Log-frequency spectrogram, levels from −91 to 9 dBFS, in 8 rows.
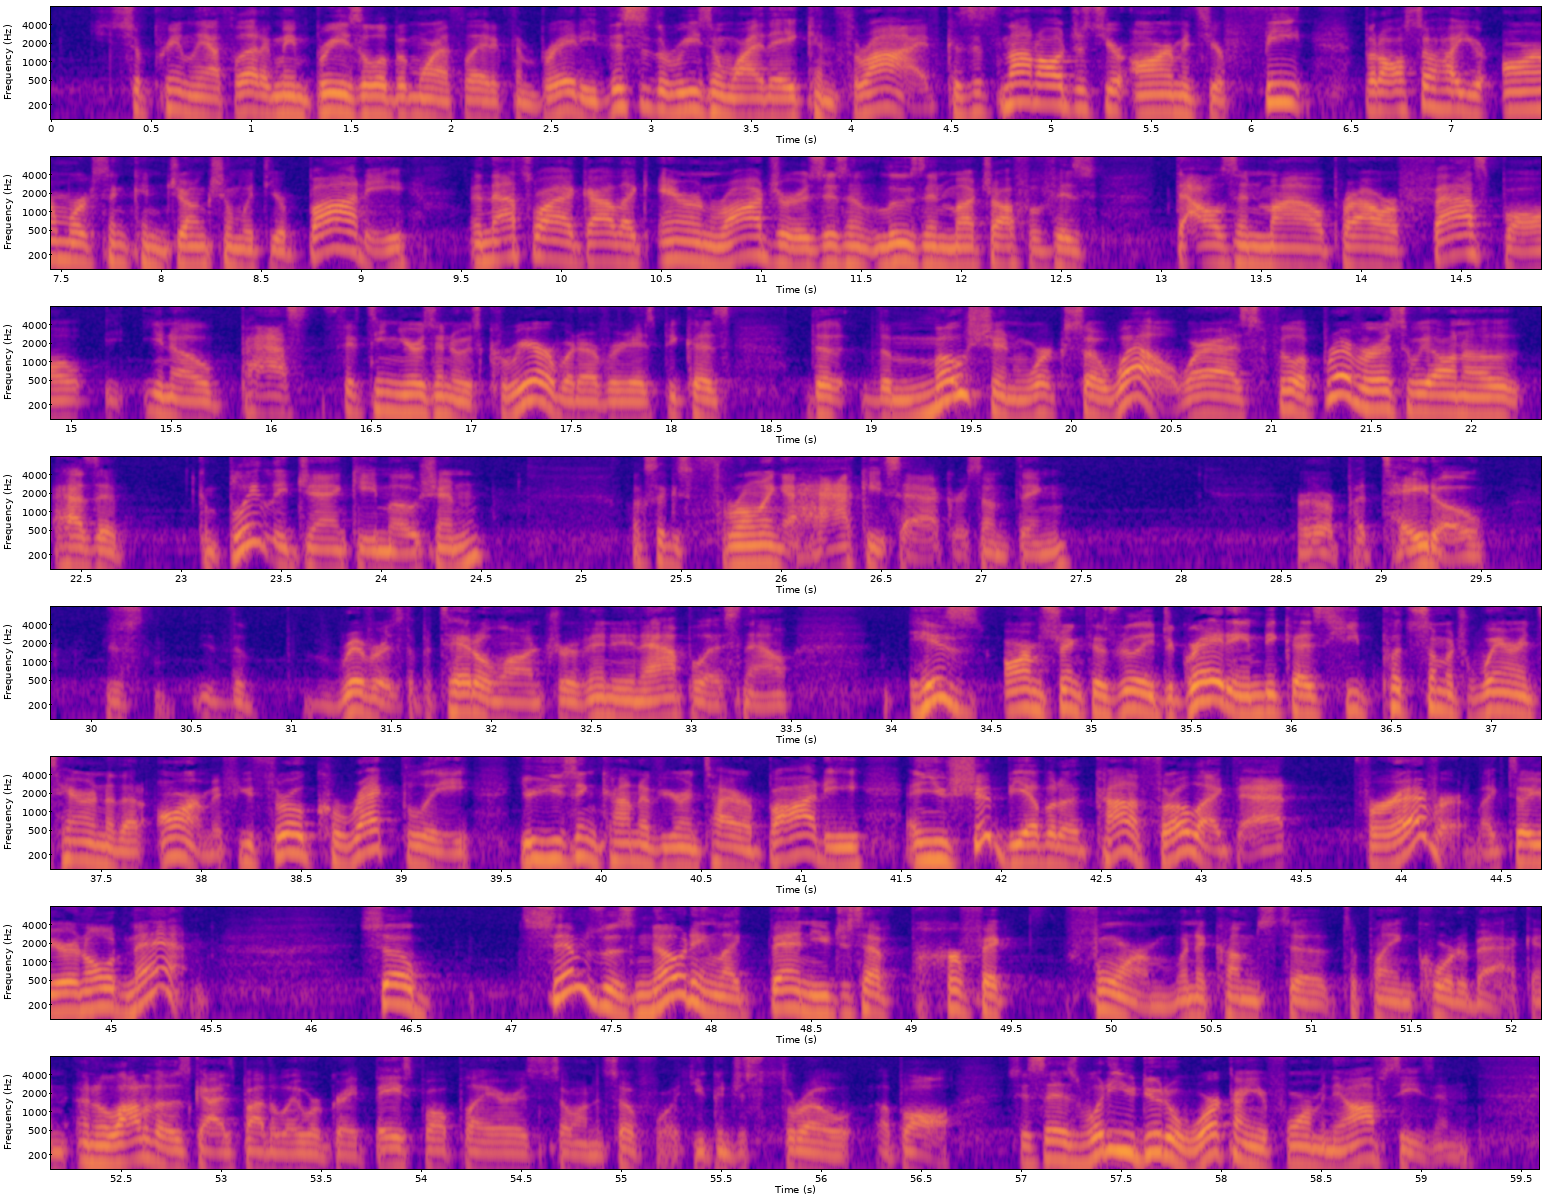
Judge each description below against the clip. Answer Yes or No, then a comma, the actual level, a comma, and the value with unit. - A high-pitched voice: No, medium, 140 Hz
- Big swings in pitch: No, average, 4.8 semitones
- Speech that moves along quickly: Yes, fast, 220 wpm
